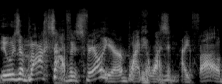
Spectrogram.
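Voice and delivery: prideful, proud studio executive voice. Imitating a film executive answering Kevin Feige: Amy Pascal voice. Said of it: "That's my Amy Pascal voice forever".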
